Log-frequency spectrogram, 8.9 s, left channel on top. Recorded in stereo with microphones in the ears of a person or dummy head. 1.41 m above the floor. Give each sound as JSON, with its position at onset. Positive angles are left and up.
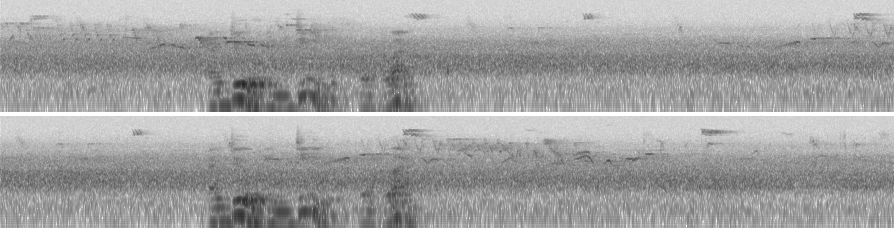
{"t": 2.1, "sound": "a man speaking", "side_deg": -10, "distance_m": 2.0}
